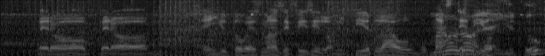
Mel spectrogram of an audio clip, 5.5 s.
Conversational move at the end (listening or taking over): taking over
